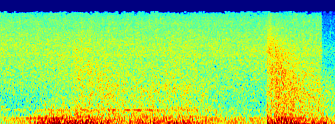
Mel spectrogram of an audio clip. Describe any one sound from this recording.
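A waterfall pours and splashes steadily.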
